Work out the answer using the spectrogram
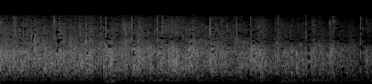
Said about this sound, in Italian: Facciamo ancora un applauso al Signore.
